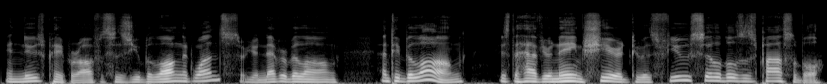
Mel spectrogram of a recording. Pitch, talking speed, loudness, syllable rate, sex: 130 Hz, 190 wpm, -18 LUFS, 5.3 syllables/s, male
